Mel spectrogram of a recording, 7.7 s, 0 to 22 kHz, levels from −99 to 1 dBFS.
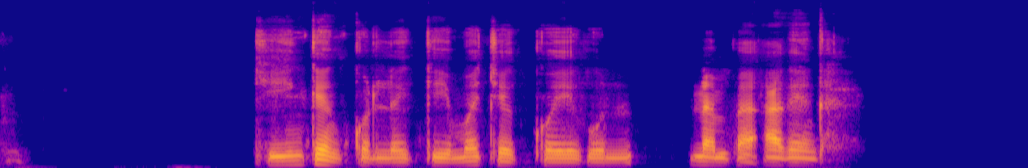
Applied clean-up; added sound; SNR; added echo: neural mask model Resemble Enhance denoiser.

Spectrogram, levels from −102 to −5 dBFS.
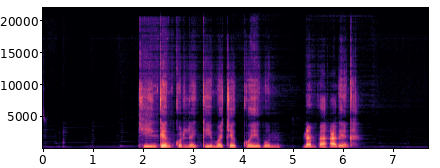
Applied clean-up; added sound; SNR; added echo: neural mask model DeepFilterNet 3.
